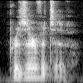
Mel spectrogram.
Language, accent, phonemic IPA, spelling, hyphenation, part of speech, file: English, US, /prɪˈzɜːvətɪv/, preservative, pre‧ser‧va‧tive, noun / adjective, En-us-preservative.ogg
- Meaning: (noun) Any agent, natural or artificial, that acts to preserve, especially when added to food; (adjective) Tending to preserve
